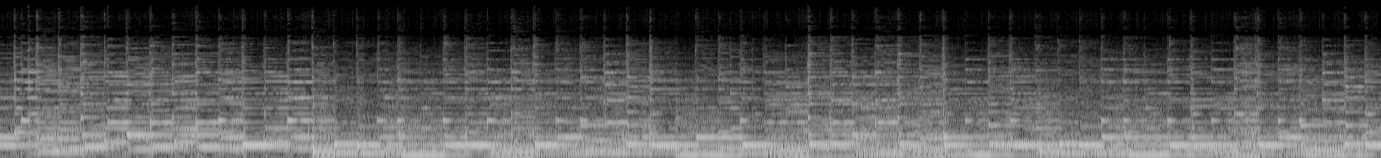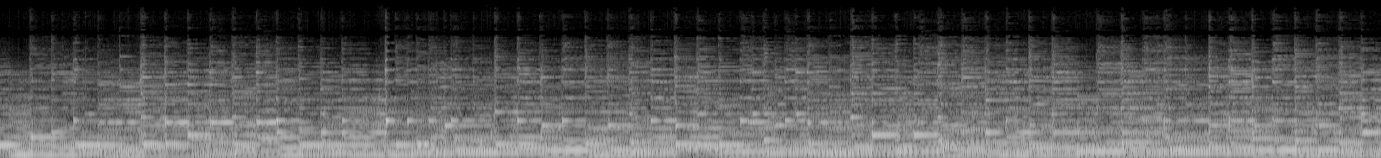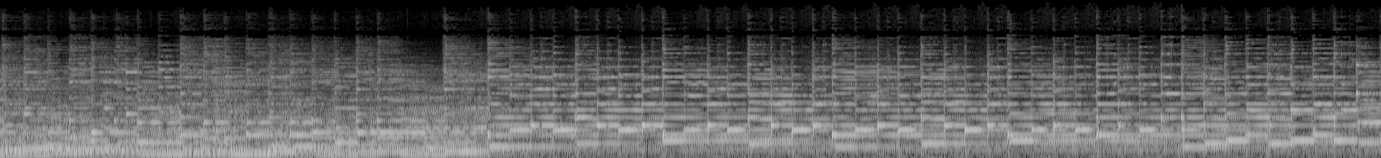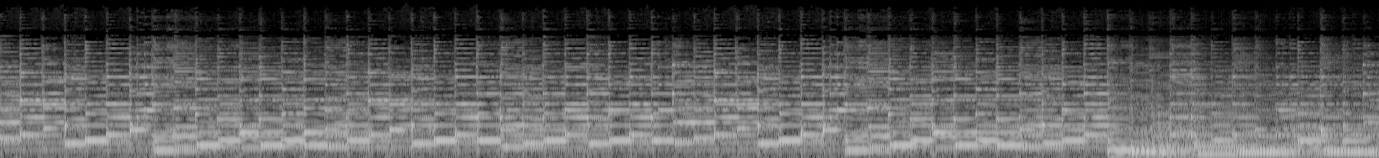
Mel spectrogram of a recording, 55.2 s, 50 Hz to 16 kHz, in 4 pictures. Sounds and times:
Happy music: 0.0 - 55.2.

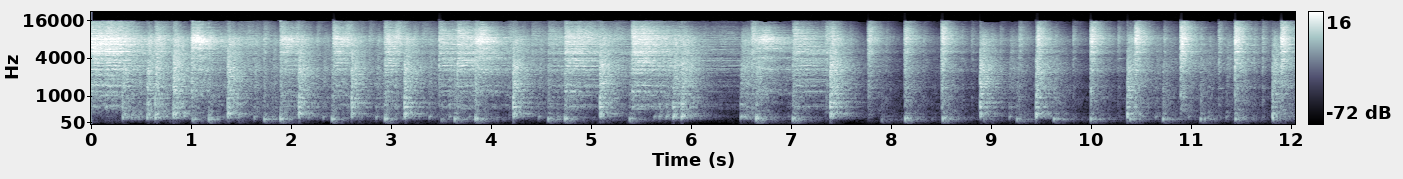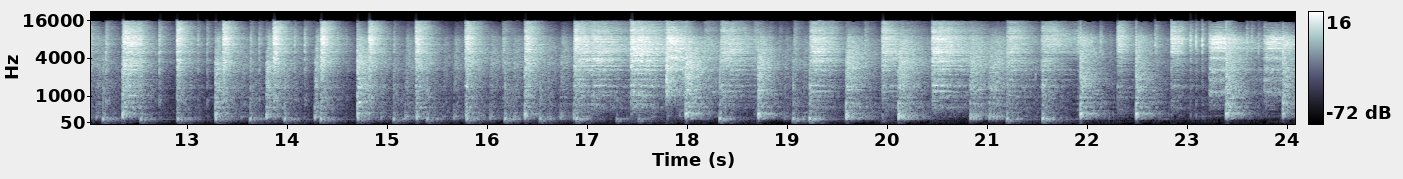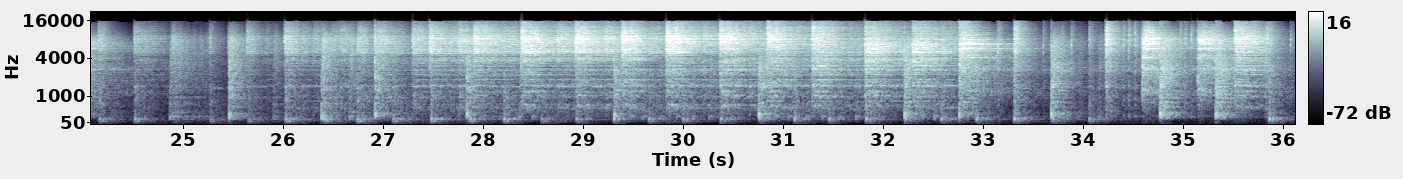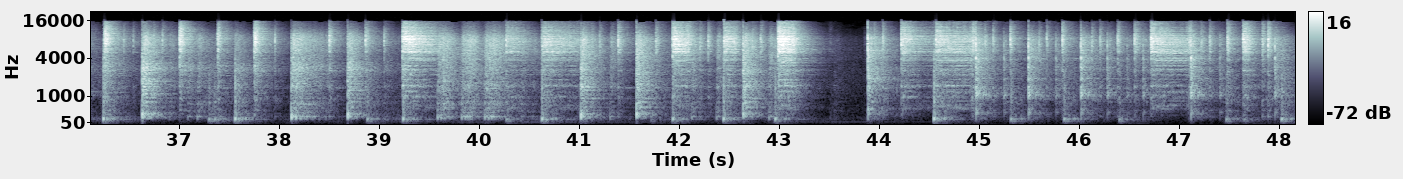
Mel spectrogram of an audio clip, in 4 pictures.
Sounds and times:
Drum: 0.0 - 48.1
Drum kit: 0.0 - 48.1.

